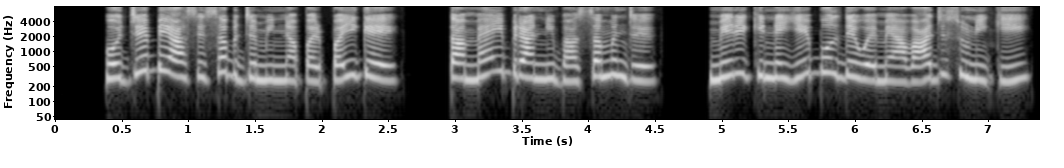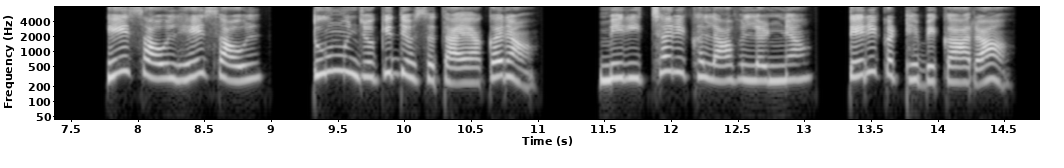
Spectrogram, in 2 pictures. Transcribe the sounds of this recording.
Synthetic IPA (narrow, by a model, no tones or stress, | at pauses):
ɦoːɾd͡ʒeːbeaːsesɐbd͡ʒɐmĩːnapɐɾpɐiɡɐe | t̪amɛ̃ɪbɾaːnːibʱaːsamɐ̃nd͡ʒ | meːɾekɪnejeːboːld̪eɦʊemɛ̃aːʋaːd͡ʒsʊɽ̃iki | ɦeːsaːulɦeːsaːul | t̪umʊ̃nd͡ʒokɪd̪ejosɐt̪aːjakɐɾã | meːɾiɪtːʃʰaɾekʰɐlaːpʰlɐɽɳja | t̪eːɾekɐʈʰebeːkaːɾaː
